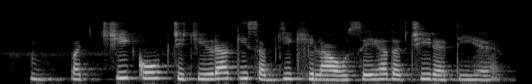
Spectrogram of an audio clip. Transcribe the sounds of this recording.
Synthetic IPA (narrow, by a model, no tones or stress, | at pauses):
bɐtːʃikot͡ʃɪt͡ʃiːɽakisɐb̚d͡ʒikʰɪlaːoseɦət̪ɐtːʃʰiɾɛɦt̪iɦɛː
